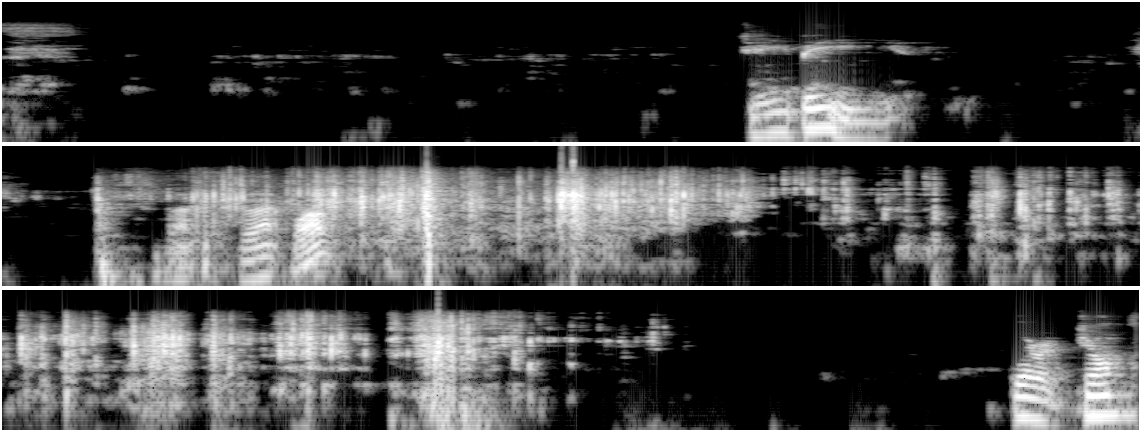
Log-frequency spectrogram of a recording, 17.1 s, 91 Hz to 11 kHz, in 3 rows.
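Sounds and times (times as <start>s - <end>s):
foil wrapper tearing and crinkling: 6.2s - 14.8s.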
